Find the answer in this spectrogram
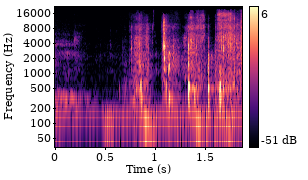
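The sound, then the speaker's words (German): The cardboard box of an Apple HomePod Mini being opened: a series of crisp crackles, rips and scrapes of stiff cardboard over about two seconds, with sharp transients, all over a low steady hum. “Wir öffnen den Cartoon.”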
